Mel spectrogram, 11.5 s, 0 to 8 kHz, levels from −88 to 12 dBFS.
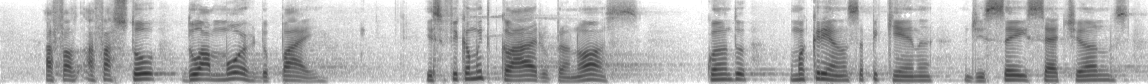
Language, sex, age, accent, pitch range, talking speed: Portuguese, male, 50-69, Brazilian, 160-200 Hz, 100 wpm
